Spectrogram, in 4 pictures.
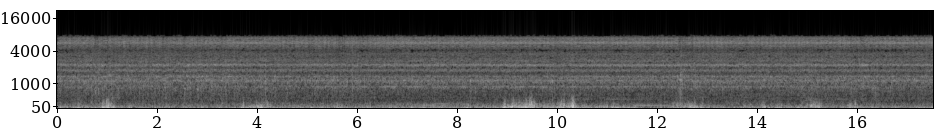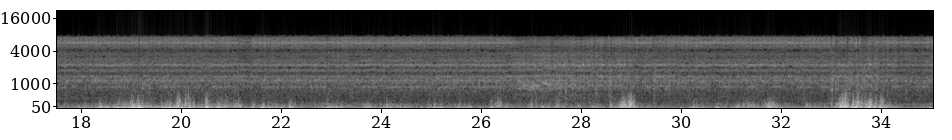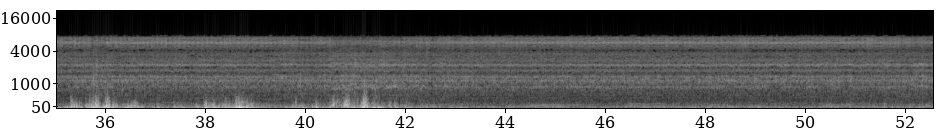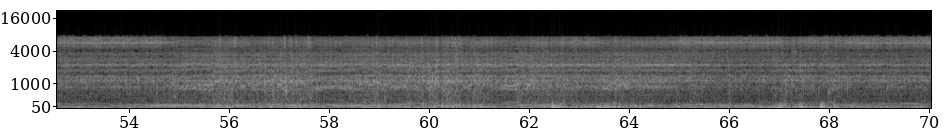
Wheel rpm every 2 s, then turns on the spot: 110, 110, 110, 110, 120, 110, 120, 120, 110, 110, 110, 120, 120, 120, 110, 120, 110, 110, 110, 120, 110, 120, 110, 110, 110, 110, 120, 110, 110, 110, 110, 120, 120, 110, 120.
none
